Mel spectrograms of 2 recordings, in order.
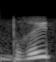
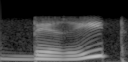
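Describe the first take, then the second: First: Said fast with no vowel after the B. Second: Said with a short vowel after the B. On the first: This is the modern Israeli form. "modern Israeli pronunciation would be something like Brit, very fast, like silent Shiva" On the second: This is the biblical form. "but biblical Berit"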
